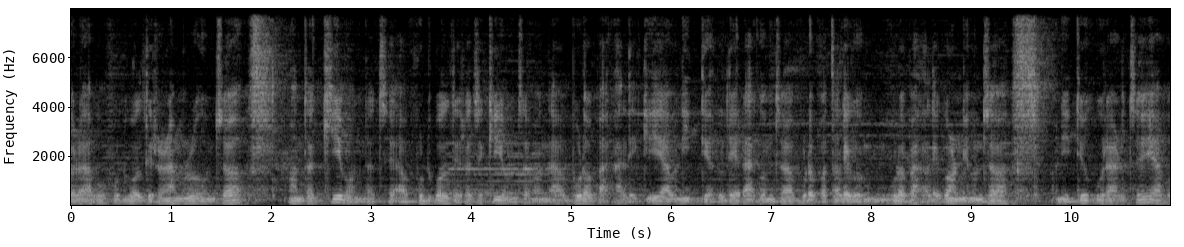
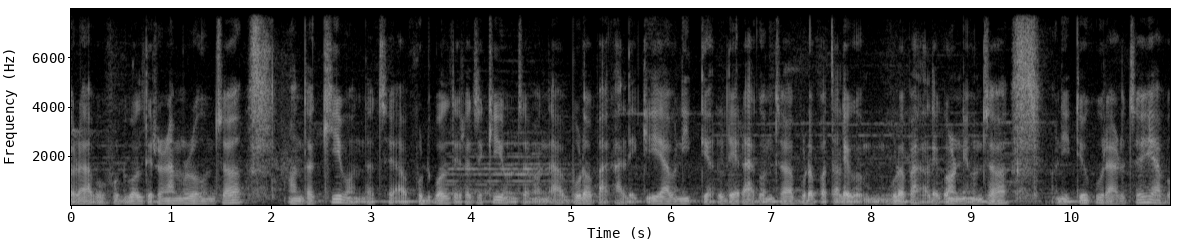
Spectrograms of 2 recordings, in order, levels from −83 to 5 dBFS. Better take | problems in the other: second | room echo; dies away in 0.8 s

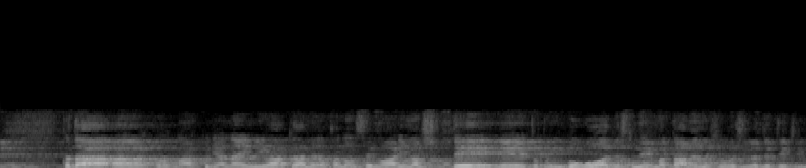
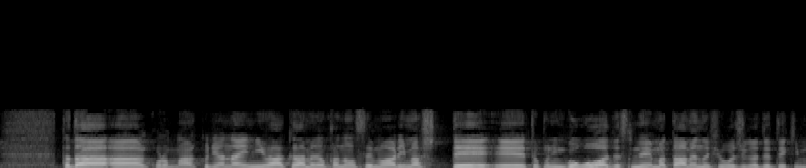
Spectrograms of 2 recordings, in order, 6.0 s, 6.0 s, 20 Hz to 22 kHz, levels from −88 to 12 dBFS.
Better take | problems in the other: second | room echo; dies away in 2.5 s

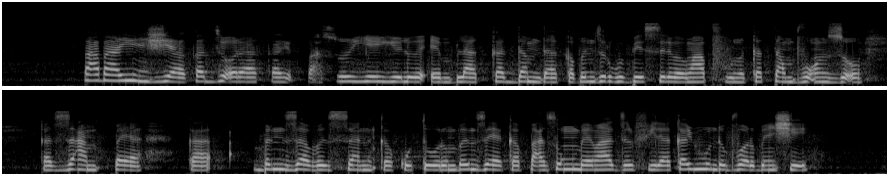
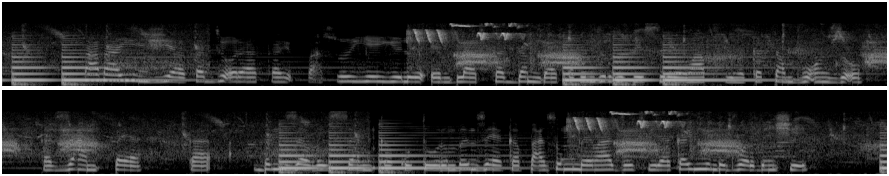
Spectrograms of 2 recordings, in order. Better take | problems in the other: first | background sound (Chirp, tweet + Piano); 4 dB above the speech

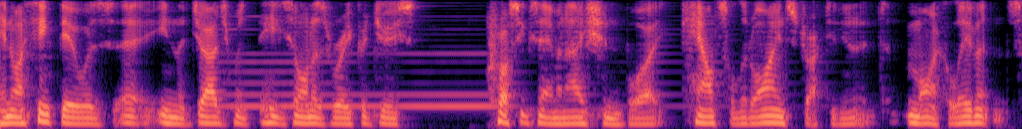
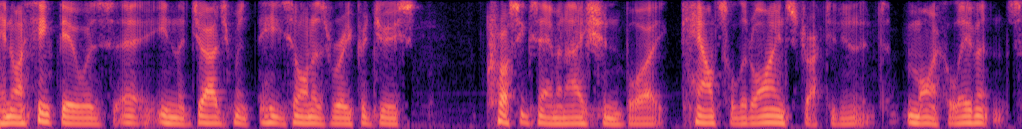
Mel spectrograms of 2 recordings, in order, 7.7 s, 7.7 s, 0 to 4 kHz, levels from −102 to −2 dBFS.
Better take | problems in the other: second | noise reduction (classical method log-MMSE)

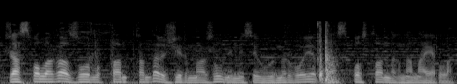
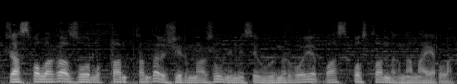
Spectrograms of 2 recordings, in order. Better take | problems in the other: second | background sound (Squeak); 10 dB below the speech

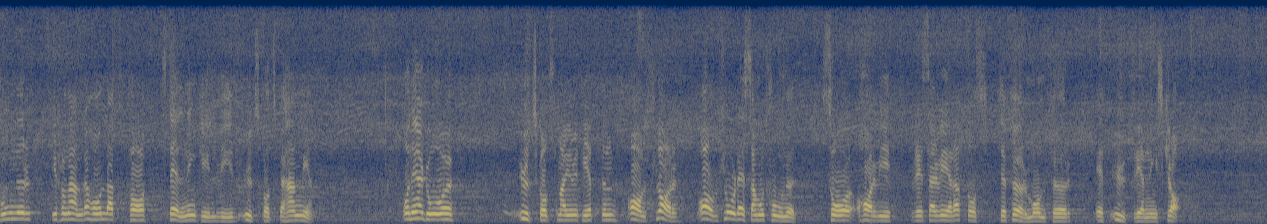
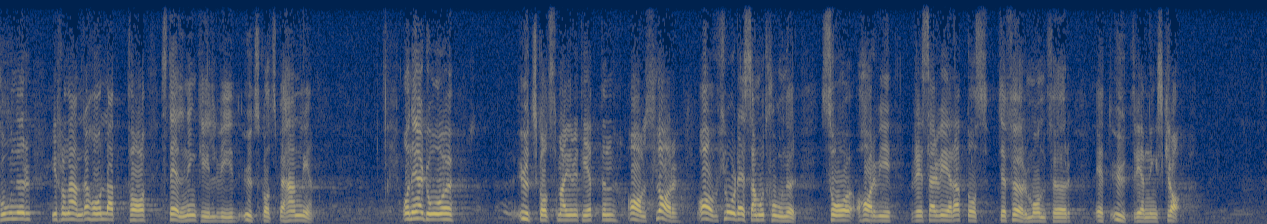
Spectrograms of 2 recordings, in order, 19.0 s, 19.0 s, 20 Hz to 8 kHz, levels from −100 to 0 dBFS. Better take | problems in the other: second | background sound (Engine); 19 dB below the speech

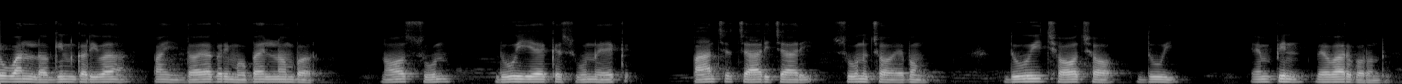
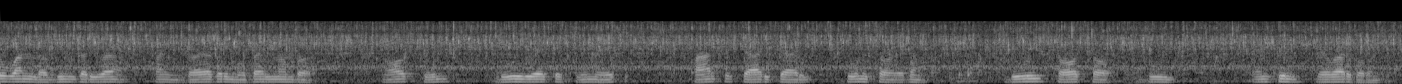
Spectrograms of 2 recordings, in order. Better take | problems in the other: first | background sound (Fill (with liquid) / Bathtub (filling or washing)); 1 dB above the speech

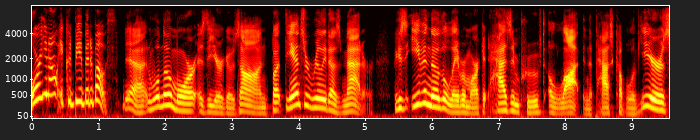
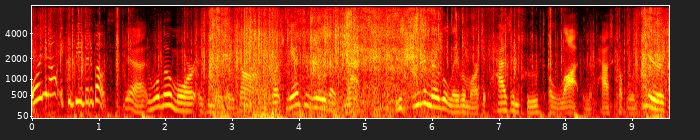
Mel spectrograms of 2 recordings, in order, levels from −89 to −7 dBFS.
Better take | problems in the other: first | background sound (Tearing); as loud as the speech

